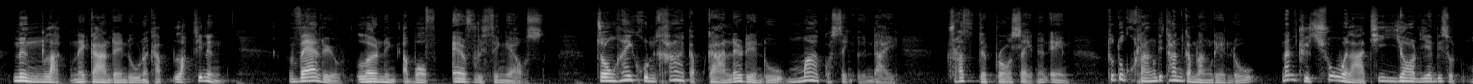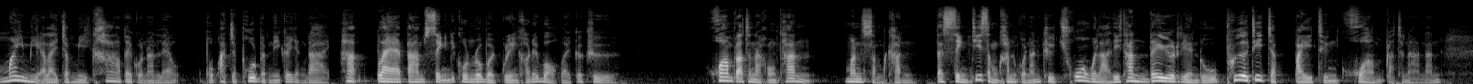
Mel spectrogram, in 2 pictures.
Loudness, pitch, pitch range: -23 LUFS, 115 Hz, 100-145 Hz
